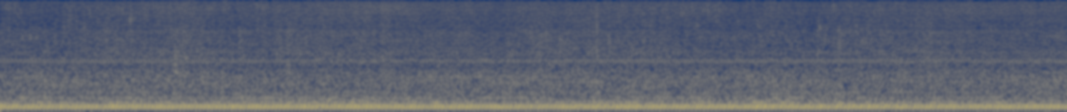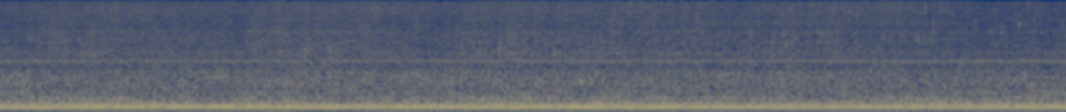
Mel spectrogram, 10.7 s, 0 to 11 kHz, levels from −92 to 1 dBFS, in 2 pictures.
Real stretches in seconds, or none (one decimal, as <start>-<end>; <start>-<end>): 0.0-1.6; 2.9-4.5; 7.5-10.7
